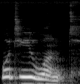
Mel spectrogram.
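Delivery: cold and unfriendly. Reading a story aloud, a character answering someone who calls her: frosty. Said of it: "said Miss Windsor frostily".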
